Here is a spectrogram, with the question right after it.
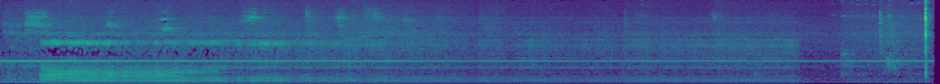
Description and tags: vocal drone pure
A bass low pitched drone
drone, vocal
